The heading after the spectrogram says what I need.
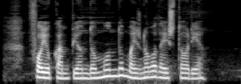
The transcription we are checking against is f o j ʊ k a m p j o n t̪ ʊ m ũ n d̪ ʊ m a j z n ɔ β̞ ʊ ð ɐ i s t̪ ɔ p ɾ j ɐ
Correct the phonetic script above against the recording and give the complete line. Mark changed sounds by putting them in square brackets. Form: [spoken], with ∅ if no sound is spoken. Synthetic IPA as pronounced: f o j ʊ k a m p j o n [d̪] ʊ m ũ n d̪ ʊ m a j z n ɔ β̞ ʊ ð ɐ i s t̪ ɔ [∅] ɾ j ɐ

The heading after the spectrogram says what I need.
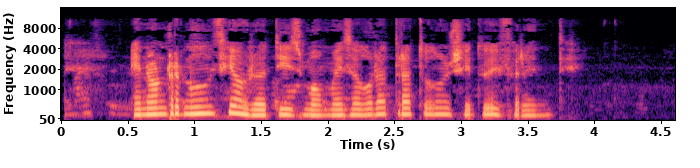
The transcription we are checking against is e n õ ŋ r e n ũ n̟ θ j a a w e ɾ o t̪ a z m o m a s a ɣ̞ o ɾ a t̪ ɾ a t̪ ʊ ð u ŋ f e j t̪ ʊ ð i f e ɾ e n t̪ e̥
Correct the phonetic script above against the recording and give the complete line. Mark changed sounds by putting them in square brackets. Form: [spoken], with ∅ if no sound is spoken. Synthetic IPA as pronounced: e n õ ŋ r e n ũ n̟ θ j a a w e ɾ o t̪ [i] z m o m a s a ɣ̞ o ɾ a t̪ ɾ a t̪ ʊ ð u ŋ [ʃ] e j t̪ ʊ ð i f e ɾ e n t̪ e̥

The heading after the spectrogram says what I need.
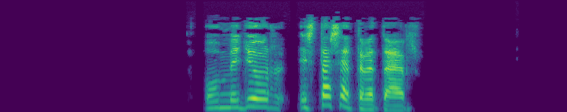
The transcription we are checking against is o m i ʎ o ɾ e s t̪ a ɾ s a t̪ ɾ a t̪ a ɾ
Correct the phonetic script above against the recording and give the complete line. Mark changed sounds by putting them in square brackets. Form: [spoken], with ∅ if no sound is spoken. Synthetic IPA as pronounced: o m [e] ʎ o ɾ e s t̪ a [∅] s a t̪ ɾ a t̪ a ɾ

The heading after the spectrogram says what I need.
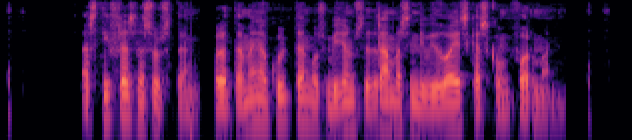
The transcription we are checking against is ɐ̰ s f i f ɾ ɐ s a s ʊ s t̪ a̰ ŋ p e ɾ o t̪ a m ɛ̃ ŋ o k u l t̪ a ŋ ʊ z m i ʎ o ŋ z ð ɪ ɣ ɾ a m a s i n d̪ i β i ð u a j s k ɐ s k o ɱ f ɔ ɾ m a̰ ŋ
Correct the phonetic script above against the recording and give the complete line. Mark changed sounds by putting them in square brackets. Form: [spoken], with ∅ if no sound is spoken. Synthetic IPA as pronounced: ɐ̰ s [θ] i f ɾ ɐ s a s [u] s t̪ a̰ ŋ p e ɾ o t̪ a m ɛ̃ ŋ o k u l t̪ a ŋ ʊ z m i ʎ o ŋ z ð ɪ [ð] ɾ a m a s i n d̪ i β i ð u a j s k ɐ s k o ɱ f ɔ ɾ m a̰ ŋ

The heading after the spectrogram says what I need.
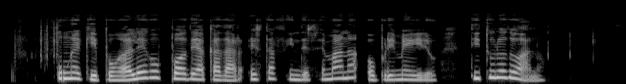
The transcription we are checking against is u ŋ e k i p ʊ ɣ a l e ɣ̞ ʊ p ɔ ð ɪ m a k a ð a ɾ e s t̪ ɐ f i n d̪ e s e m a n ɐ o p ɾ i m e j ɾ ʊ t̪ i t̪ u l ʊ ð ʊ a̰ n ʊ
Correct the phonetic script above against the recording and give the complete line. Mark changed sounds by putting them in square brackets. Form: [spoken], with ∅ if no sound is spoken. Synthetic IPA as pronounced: u ŋ e k i p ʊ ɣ a l e ɣ̞ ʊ p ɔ ð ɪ [∅] a k a ð a ɾ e s t̪ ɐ f i n d̪ e s e m a n ɐ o p ɾ i m e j ɾ ʊ t̪ i t̪ u l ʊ ð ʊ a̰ n ʊ

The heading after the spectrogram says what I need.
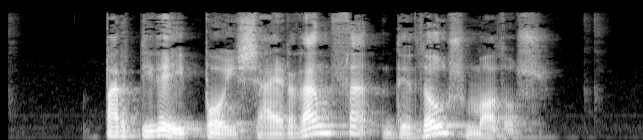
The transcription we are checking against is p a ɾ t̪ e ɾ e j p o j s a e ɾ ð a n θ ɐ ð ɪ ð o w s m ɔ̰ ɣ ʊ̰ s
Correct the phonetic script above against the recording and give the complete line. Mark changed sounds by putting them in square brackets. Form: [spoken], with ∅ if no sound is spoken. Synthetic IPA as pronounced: p a ɾ t̪ [i] ɾ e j p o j s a e ɾ ð a n θ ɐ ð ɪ ð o w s m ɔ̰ [ð] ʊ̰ s

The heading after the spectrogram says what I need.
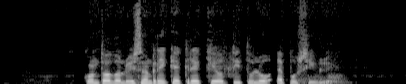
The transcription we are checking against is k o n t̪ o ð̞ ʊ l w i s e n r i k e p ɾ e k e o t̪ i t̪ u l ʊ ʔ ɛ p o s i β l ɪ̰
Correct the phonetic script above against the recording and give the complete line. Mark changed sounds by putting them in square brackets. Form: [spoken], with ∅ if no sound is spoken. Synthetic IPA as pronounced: k o n t̪ o ð̞ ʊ l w i s e n r i k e [k] ɾ e k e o t̪ i t̪ u l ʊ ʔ ɛ p o s i β l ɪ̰

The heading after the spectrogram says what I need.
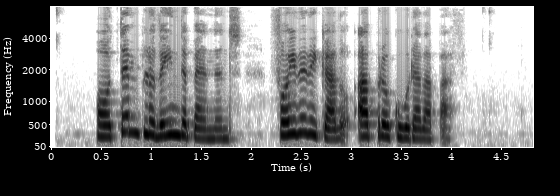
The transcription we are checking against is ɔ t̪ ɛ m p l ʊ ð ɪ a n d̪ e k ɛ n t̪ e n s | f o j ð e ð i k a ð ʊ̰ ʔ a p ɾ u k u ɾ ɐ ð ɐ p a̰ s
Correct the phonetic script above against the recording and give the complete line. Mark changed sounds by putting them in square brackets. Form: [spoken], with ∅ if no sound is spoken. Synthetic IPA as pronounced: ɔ t̪ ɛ m p l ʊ ð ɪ [i] n d̪ e [p] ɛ n [d̪] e n s | f o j ð e ð i k a ð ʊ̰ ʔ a p ɾ [o] k u ɾ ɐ ð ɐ p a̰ [θ]

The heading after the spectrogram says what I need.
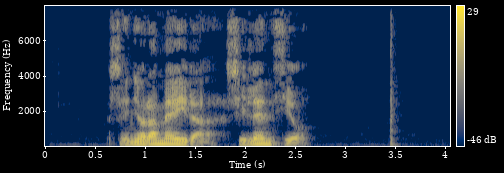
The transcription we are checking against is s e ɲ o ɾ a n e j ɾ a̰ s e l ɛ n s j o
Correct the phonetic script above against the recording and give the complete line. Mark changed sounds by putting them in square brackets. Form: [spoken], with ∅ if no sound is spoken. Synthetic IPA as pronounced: s e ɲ o ɾ a [m] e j ɾ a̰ s [i] l [e] n [θ] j o

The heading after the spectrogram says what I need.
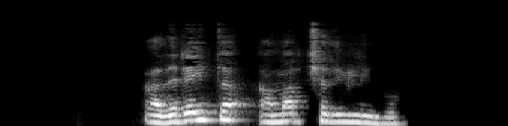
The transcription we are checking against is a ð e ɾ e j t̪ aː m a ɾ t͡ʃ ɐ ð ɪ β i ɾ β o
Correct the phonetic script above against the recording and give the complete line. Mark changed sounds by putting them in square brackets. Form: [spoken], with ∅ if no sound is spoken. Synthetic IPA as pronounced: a ð e ɾ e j t̪ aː m a ɾ t͡ʃ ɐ ð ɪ β i [l] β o

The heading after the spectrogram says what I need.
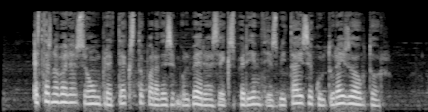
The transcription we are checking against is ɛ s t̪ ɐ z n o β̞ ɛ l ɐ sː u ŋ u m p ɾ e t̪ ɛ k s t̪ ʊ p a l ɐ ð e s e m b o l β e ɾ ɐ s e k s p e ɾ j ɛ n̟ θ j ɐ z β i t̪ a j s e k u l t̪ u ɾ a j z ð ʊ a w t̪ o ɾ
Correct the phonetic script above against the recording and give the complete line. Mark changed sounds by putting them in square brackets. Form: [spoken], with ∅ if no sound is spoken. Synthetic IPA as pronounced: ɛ s t̪ ɐ z n o β̞ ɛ l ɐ sː [o] ŋ u m p ɾ e t̪ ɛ k s t̪ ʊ p a [ɾ] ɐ ð e s e m b o l β e ɾ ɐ s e k s p e ɾ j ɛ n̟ θ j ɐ z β i t̪ a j s e k u l t̪ u ɾ a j z ð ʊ a w t̪ o ɾ

